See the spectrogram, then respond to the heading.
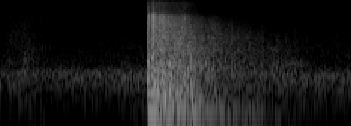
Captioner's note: gunshot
